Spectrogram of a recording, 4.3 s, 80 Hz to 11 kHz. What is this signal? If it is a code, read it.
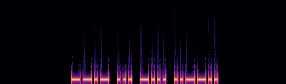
Morse code, heard as a keyed tone, about 28 wpm, 700 Hz. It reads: QSB?
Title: Q-Codes 28wpm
